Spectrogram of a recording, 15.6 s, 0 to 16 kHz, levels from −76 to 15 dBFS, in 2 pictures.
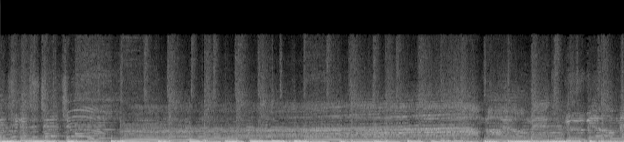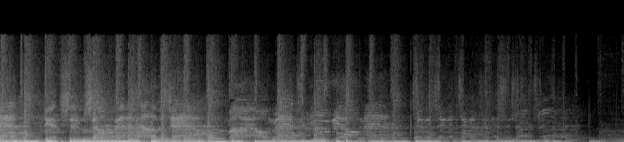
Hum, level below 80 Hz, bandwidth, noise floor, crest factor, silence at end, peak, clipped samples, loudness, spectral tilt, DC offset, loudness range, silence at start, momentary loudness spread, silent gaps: none; -22 dBFS; 12.5 kHz; -35 dBFS; 14 dB; 0 s; 0 dBFS; under 0.1%; -15 LUFS; -5.5 dB/octave; under 0.1%; 9 LU; 0 s; 14 LU; none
